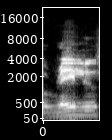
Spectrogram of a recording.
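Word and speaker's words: ReLU: have the um Ru it's pronounced like Ray the ray from the Sun and L like a name so Rayo function and we have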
